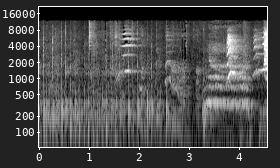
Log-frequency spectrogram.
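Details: Samoyed puppies called to play by rhythmic thumping; a run of regular thumps, then high, rising and falling whines and yelps from the puppies.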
